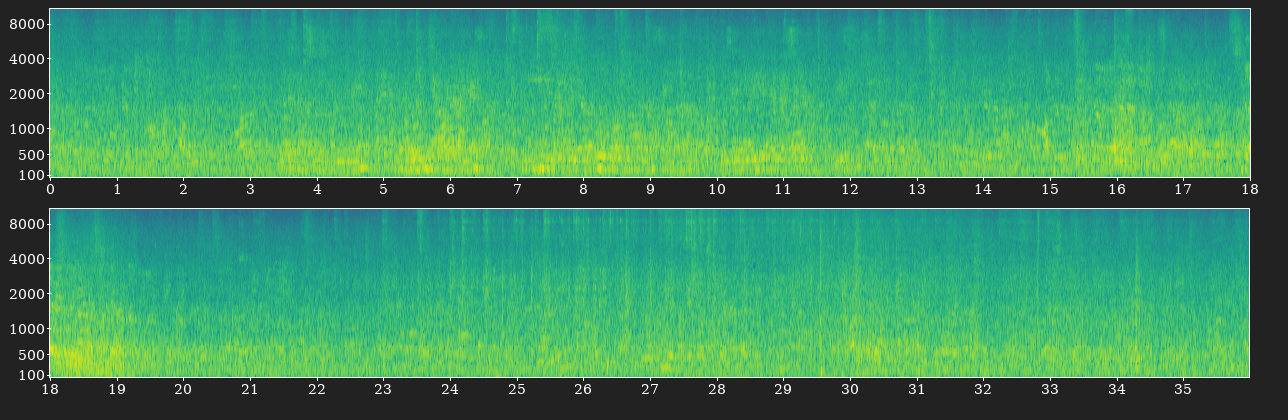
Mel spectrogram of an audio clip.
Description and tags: airport Dorval busy some voices quebecois +cart pushed by over tile floor
busy, airport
